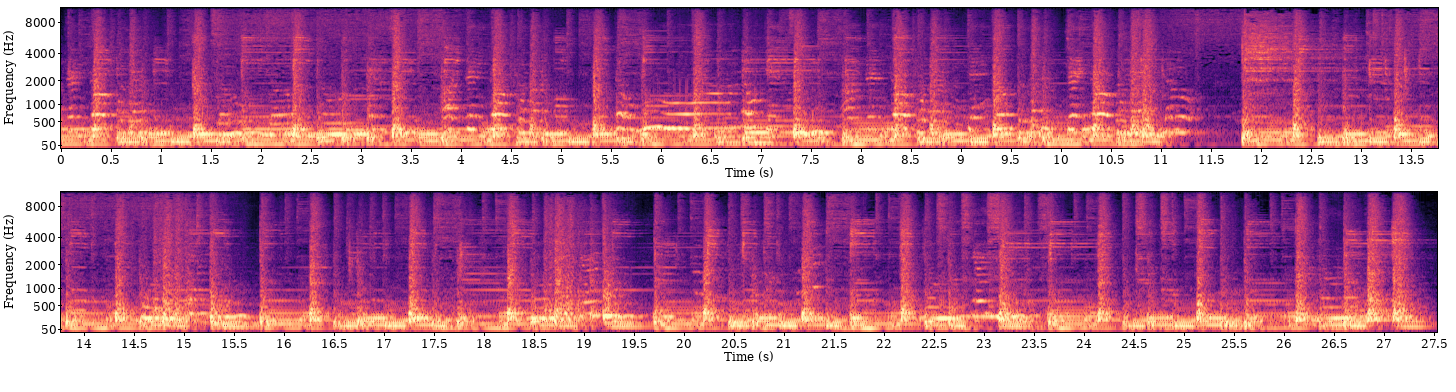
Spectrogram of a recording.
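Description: Live band music driven by a drum kit, with electric guitar. About eleven seconds in, the music drops away briefly, then jumps back in, and it fades out at the end.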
